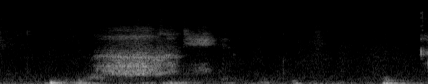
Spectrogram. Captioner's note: whispers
